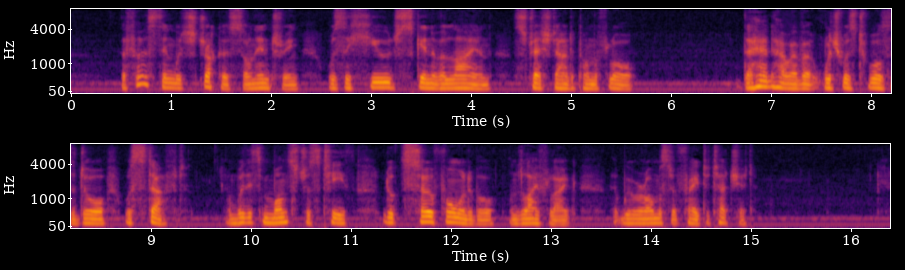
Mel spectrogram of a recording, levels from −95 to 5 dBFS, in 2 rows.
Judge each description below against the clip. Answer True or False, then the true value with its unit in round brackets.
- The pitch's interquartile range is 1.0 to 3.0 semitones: True (2.7 semitones)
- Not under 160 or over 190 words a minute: True (175 wpm)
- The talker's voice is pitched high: False (120 Hz)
